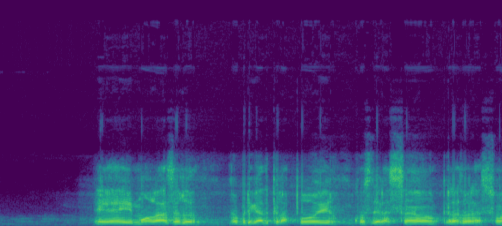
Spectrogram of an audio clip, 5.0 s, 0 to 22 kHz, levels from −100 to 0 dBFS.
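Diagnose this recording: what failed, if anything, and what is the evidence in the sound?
Nothing in the signal chain failed: no stage from wiring through converter, buffering, processing, transmission, storage or playback leaves any audible defect.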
